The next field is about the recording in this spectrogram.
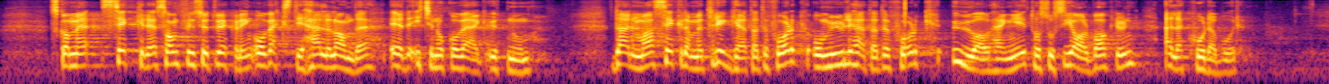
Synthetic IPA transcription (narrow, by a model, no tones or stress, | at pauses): skɑmɛsɪkɾəsɑmfʉnsʉːt̪ʋɪklɪŋɔʋɛkst̪ɪɦeːləlɑnd̪əɛɖ̪ɛɪçːənɔkʊʋɛːɡʉːt̪n̩ʊm | d̪æɾmeːsɪkɾəmɛt̪ʰɾʏɡheːt̪ət̪ɪlfɔlkʰɔmʉːlɪheːt̪ət̪ɪlfɔlkʉːɑʋhɛŋɪt̪ʰɪlsʊsɪɑːlbɑːk̚ɡɾʉnɛlːəɾkʰʊɖɑbuːɾ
